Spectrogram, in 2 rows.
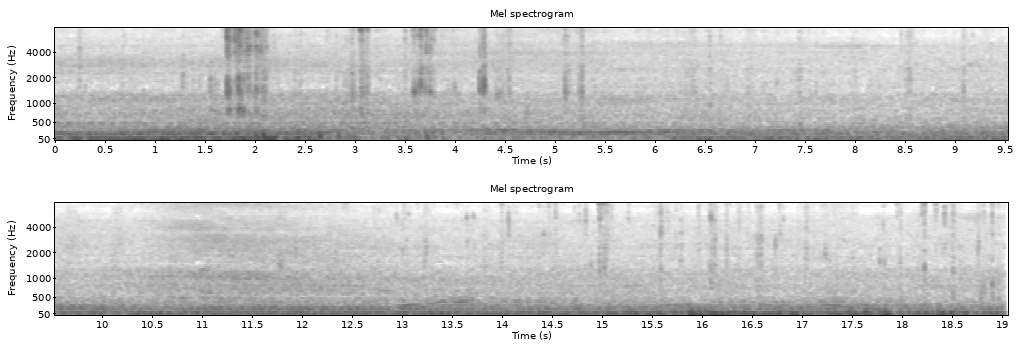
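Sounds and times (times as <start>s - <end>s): low car cabin rumble: 0.0s - 19.0s
tortilla chips crunching: 1.2s - 10.4s, 12.9s - 19.0s.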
